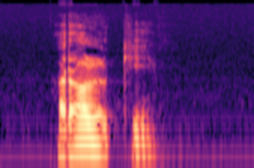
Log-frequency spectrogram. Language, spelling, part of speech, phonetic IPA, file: Polish, rolki, noun, [ˈrɔlʲci], Pl-rolki.ogg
